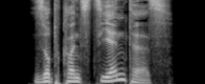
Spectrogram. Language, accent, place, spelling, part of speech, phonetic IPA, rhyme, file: German, Germany, Berlin, subkonszientes, adjective, [zʊpkɔnsˈt͡si̯ɛntəs], -ɛntəs, De-subkonszientes.ogg
- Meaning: strong/mixed nominative/accusative neuter singular of subkonszient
